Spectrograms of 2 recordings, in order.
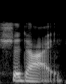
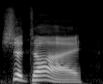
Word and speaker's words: Shaddai: By the way, if you see Shaddai, that's pronounced Shaddai. – Shaddai.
